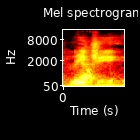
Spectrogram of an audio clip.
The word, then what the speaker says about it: Ricci: Christina Ricci, or Ricky, however you say her name. – Ricci, yeah.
